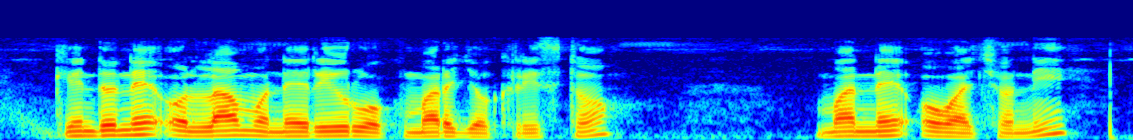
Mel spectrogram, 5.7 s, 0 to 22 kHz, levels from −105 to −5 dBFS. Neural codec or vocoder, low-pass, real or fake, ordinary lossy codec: none; 7.2 kHz; real; none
